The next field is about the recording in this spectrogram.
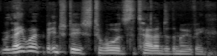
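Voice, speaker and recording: A man co-hosting a podcast, talking through his views on a film in a measured, thoughtful way. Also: on the high side, sing-song, no room sound. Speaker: podcast co-host. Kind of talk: casual film discussion.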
